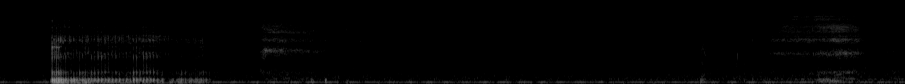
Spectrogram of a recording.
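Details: Dog snoring: one deep, rough snore followed by softer breathy exhalations and another faint snoring breath over low room hum; snoring.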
